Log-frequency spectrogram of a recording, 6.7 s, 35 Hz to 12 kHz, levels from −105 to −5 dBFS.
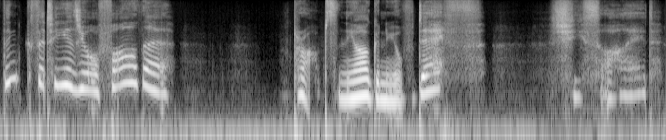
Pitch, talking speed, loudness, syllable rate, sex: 265 Hz, 125 wpm, -20 LUFS, 4.0 syllables/s, female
